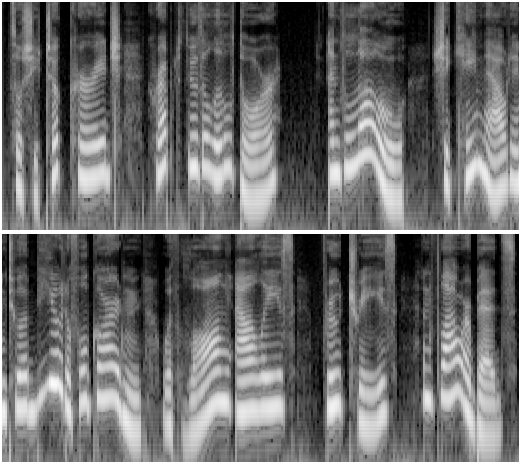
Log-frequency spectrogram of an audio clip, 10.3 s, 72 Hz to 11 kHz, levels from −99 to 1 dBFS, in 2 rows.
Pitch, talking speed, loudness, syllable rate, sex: 230 Hz, 150 wpm, -16 LUFS, 4.1 syllables/s, female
